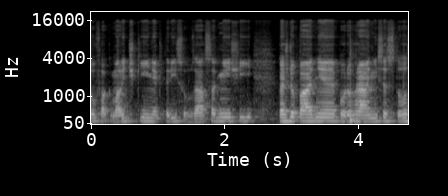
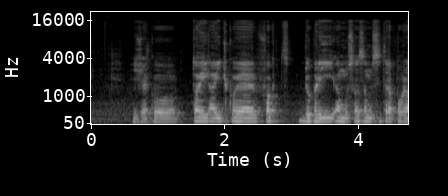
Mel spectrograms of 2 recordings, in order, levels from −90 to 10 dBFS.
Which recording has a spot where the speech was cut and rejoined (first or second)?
second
